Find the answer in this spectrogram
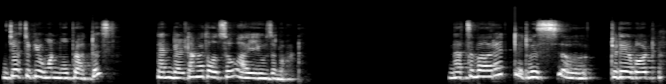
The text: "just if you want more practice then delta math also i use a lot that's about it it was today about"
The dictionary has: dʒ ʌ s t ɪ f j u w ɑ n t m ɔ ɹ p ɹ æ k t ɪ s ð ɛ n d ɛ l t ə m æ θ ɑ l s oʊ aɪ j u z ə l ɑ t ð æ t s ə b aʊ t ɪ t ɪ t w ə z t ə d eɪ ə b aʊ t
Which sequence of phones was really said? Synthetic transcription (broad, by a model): dʒ ʌ s t ɪ f j u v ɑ n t m ɔ ɹ p ɹ æ k t ɪ s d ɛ n d ɛ l t ə m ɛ t ɑ l s oʊ aɪ j u z ə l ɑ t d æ t s ə b aʊ t ɪ t ɪ t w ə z t ə d eɪ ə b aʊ t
